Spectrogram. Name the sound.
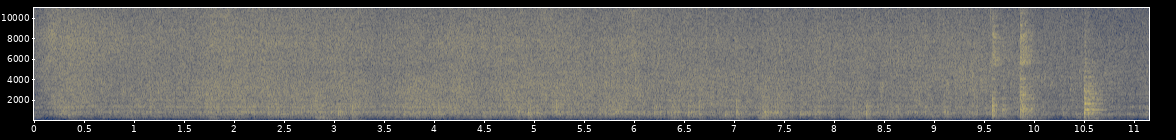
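fish frying in oil in a pan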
